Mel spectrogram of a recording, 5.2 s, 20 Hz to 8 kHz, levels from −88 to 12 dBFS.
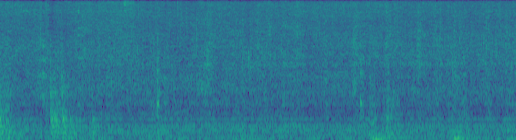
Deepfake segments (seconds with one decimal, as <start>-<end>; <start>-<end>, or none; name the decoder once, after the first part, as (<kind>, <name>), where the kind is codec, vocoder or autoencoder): none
